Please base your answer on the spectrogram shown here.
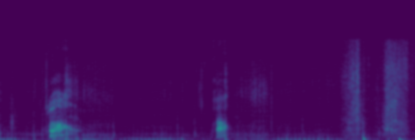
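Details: Low rhythmic purring from a brown-and-white ex-stray cat that has become nearly a house cat, steady breathing pulses underneath two brief sharp clicking sounds and some rustling toward the end.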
